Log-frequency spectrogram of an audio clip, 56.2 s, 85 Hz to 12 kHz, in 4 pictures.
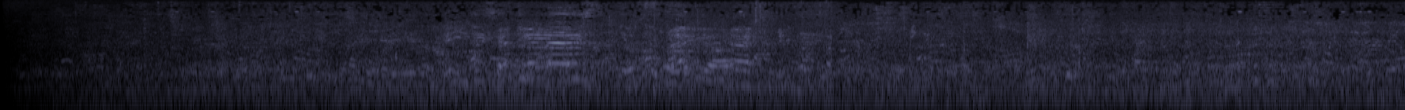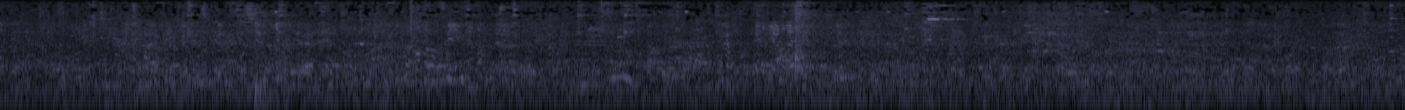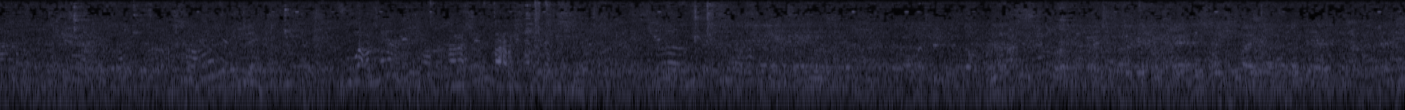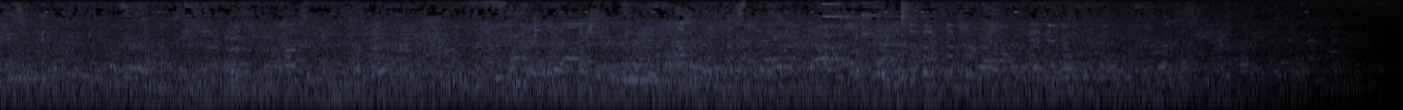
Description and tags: Amsterdam Atmos - de Pijp - Female & male chatter pretty busy, sounds padded @ a terrace, restaurant or bar, medium wide
Many students and workers (local Dutch and international) chat on a Friday night. Mostly female & higher male voices. Lively, always busy. Generation Y & Z. Recorded outside on a small square, surrounded by 3-story buildings. Sounds padded, filtered.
